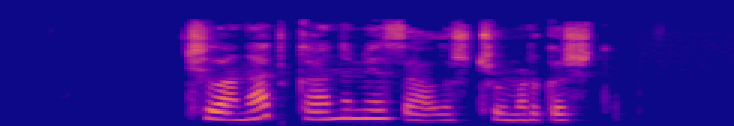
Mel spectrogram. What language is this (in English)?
Mari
